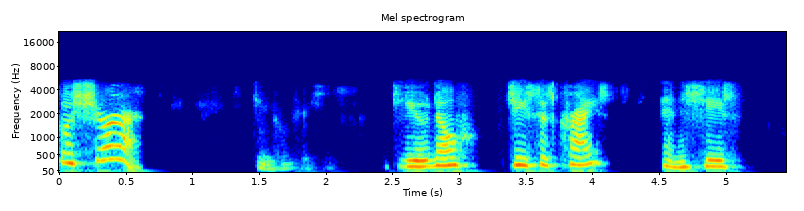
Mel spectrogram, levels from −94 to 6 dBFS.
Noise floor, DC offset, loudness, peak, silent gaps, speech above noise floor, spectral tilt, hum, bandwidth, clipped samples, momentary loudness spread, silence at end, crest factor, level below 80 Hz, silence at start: -75 dBFS; under 0.1%; -24 LUFS; -8 dBFS; none; 51 dB; -5 dB/octave; none; 5.4 kHz; under 0.1%; 23 LU; 0.4 s; 16 dB; -52 dBFS; 0 s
